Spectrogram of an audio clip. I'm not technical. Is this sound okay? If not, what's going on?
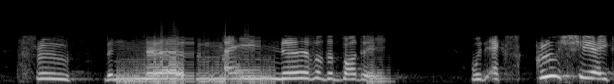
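No. Robotic sound from repeated short buffers appears from 1.17 to 2.76 s, right after "through the" and ending just before "nerve of the", and again from 3.67 to 3.99 s, just after "nerve of the". The likely cause is new audio arriving too slowly, so the software keeps replaying a tiny scrap for most of that stretch. This turns the speech into a stiff, metallic buzz at 133 Hz.

Throughout, the iLBC codec, a phone-call format, cuts off everything above 4 kHz and rebuilds the speech in separate 30 ms slices, so the voice sounds muffled, slightly rough and a bit synthetic.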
